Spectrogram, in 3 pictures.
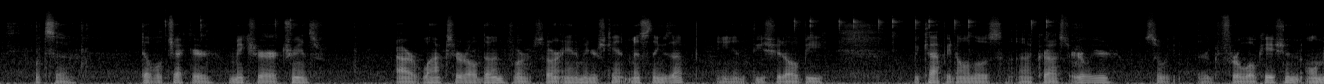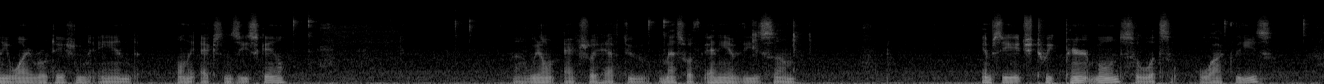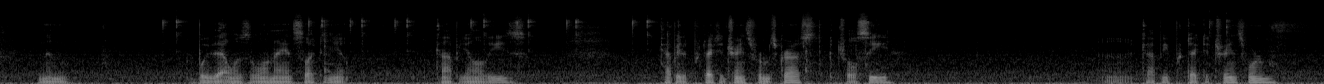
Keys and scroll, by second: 20.8 a, 35.0 ctrl+c.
